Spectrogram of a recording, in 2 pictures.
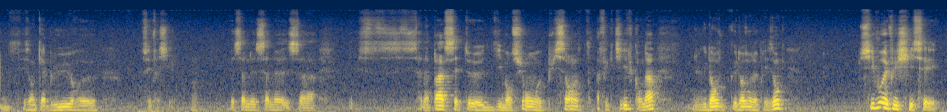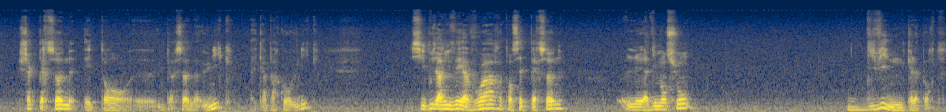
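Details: Man who stutters, describing it as what has marked him most in life though it never held him back; ease of speaking varies with the listener's receptiveness; stuttering.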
